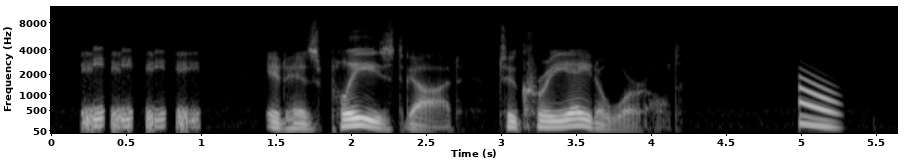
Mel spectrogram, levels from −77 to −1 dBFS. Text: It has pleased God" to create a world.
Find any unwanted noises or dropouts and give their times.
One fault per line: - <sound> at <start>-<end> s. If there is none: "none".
- laugh at 0.2-1.0 s
- chirp at 5.0-5.3 s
